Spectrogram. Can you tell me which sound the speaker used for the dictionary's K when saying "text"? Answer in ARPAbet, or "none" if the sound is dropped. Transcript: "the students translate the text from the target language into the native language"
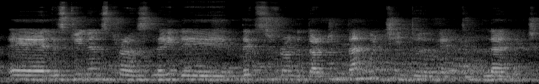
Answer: K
